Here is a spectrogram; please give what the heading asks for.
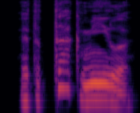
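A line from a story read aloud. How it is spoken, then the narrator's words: Sighing. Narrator (Russian): вздохнула Харми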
